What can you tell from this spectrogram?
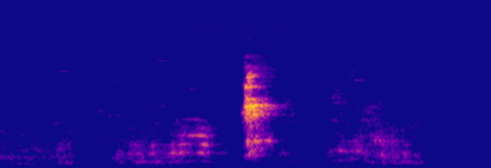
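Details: Cavalier King Charles Spaniel puppies in an indoor puppy pen, being socialized with several larger adult dogs they already know. One sharp, loud bark stands out between softer, low murmuring sounds before and after it.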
